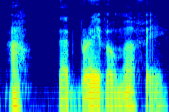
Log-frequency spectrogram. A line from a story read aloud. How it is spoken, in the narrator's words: murmured Poirot thoughtfully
